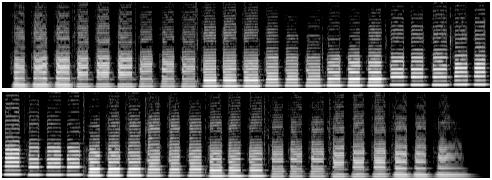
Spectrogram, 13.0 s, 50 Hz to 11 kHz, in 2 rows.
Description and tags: Sax Alto - C minor
Part of the Good-sounds dataset of monophonic instrumental sounds.
instrument::sax_alto
note::C
good-sounds-id::6606
mode::natural minor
